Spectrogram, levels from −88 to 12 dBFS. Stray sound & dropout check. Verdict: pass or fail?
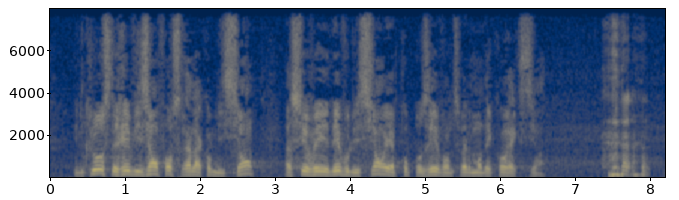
fail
